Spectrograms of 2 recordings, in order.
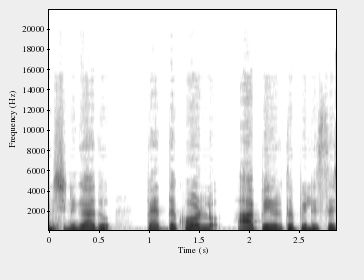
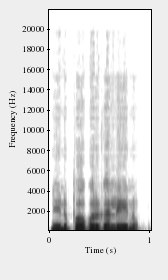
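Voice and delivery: high and louder, insisting on the truth; protesting young wife; 7 semitones higher, 4 dB louder than usual. Acted. Komali protesting against being called arrogant, high and loud. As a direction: refuse the accusation, desperate. Daughter-in-law protests accusation.

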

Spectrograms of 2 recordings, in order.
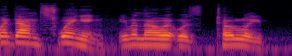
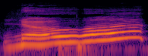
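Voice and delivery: louder, higher calling for Noah; 4 semitones higher, 4 dB louder than usual. Acted. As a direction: call out across a distance. Calling out a reference line.

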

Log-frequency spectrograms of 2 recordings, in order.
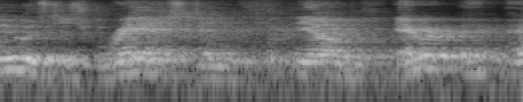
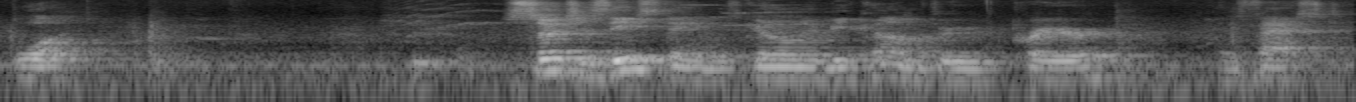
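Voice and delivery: quiet Jesus reply; 11 semitones lower, 8 dB quieter than usual. Retold or imitated. Jesus quoted in sermon.

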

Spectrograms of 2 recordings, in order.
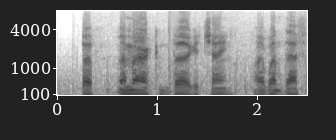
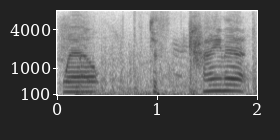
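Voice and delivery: put-on high, airy Valley Girl lilt; Valley Girl accent, pitched up; 10 semitones higher, slower than usual. Shown as a demonstration. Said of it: "really Valley Girl accent".

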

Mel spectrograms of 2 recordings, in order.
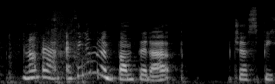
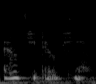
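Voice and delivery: soft unvoiced whisper to herself; whispered okie dokie; 12 dB quieter than usual. Real, not acted. Planner crafter whispering to herself while cutting stickers. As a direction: breathe it out under her breath.

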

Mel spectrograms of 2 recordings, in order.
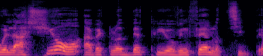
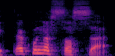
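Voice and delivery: ordinary talk, nothing marked

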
